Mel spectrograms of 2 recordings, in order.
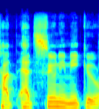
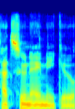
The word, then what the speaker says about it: Hatsune Miku: Sorry, I pronounced Hatsune Miku wrong. It's Hatsune Miku.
